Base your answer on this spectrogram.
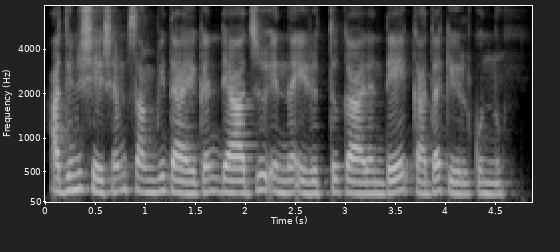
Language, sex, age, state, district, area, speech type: Malayalam, female, 18-30, Kerala, Wayanad, rural, read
